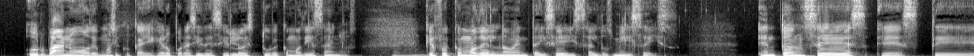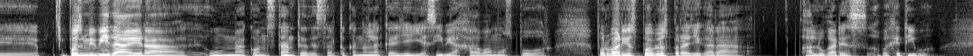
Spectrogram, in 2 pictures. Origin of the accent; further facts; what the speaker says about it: Ciudad Nezahualcóyotl, State of Mexico, Mexico; soy músico de Ciudad Nezahualcóyotl. Nací ahí en la Colonia Maravillas. Vengo de familia de músicos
